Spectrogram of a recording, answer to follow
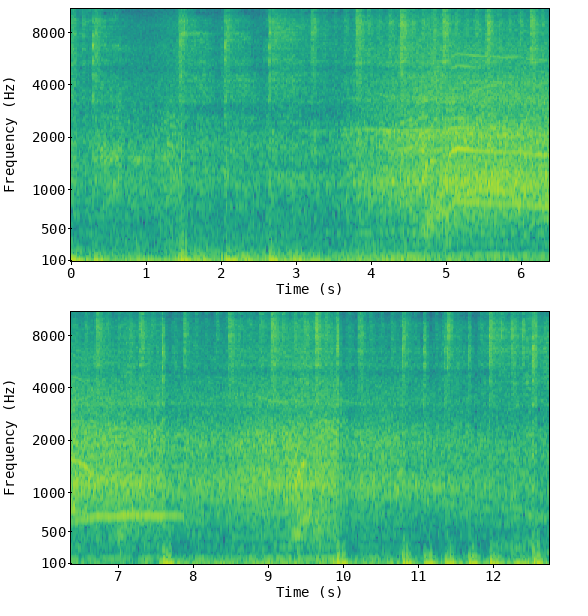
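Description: Live pop concert music played loud through a stadium PA and recorded on a phone from the floor. A heavy bass beat drops out for several seconds in the middle, leaving a held, gliding melody line over crowd noise, then comes back near the end.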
